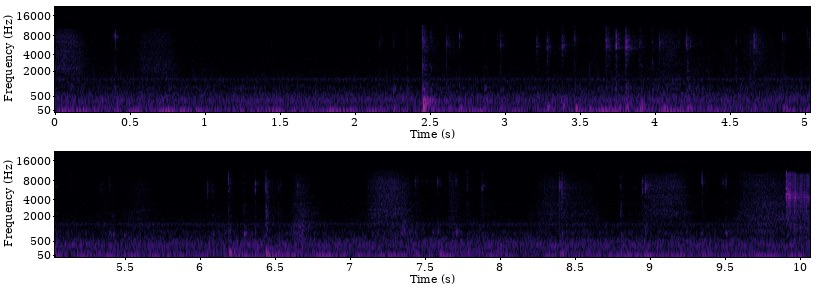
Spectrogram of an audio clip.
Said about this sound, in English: And let me just type here for a second, and then I'll explain what I'm doing.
